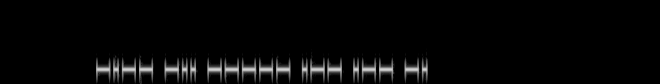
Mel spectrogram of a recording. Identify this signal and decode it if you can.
Morse code, heard as a keyed tone, about 28 wpm, 700 Hz. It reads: YD0WWN
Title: DXCC-100 Call Signs - 6 Characters - Repeated 3x - 28wpm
